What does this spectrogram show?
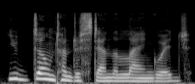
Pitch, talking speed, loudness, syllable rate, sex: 180 Hz, 155 wpm, -17 LUFS, 4.9 syllables/s, female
